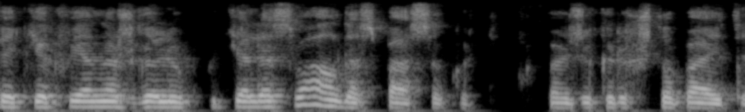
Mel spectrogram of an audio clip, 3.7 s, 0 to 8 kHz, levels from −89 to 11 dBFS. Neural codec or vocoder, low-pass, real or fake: none; 7.2 kHz; real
